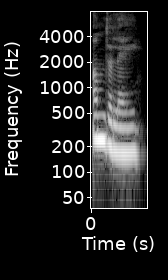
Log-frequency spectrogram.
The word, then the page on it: underlay: British English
